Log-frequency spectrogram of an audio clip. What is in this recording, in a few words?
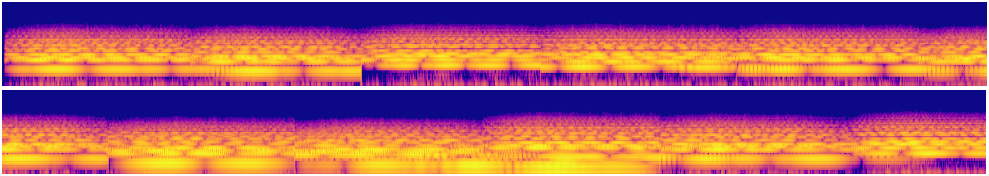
String, Moog MemoryMoog; Factory programs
